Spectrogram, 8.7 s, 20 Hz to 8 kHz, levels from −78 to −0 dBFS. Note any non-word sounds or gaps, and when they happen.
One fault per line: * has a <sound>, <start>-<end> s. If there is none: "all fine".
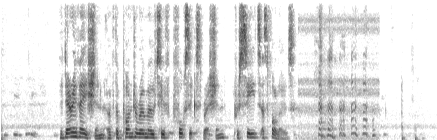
* has a laugh, 6.3-7.6 s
